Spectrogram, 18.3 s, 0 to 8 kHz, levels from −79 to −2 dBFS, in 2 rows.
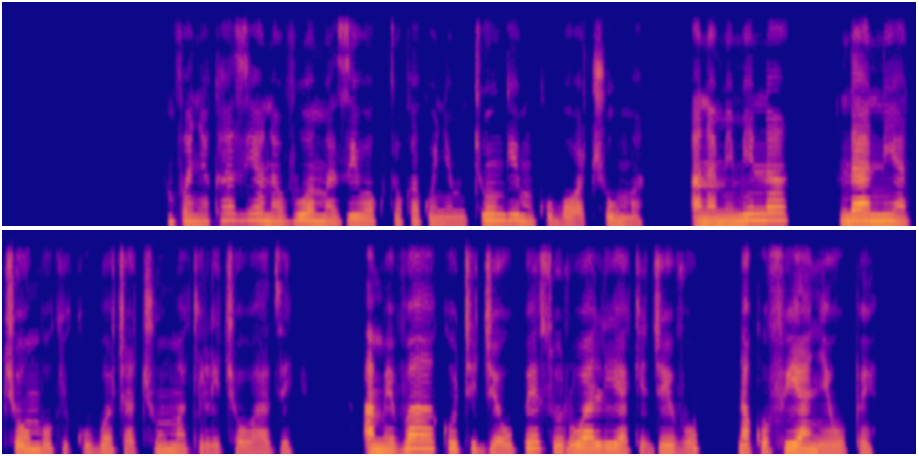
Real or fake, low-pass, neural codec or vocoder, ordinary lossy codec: real; 7.2 kHz; none; Opus, 64 kbps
